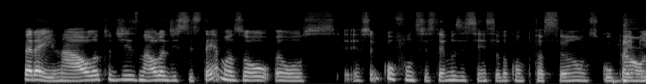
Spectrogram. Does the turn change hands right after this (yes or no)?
yes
